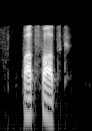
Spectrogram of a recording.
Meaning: 1. opening 2. orifice
- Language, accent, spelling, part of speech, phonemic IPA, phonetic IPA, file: Armenian, Eastern Armenian, բացվածք, noun, /bɑt͡sʰˈvɑt͡skʰ/, [bɑt͡sʰvɑ́t͡skʰ], Hy-բացվածք.ogg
